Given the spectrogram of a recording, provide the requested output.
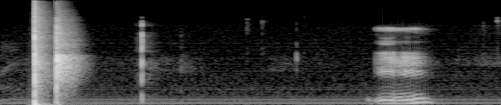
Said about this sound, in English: Yeah, I clapped. There you go. I literally didn't hear it, so okay, well, I need one more.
